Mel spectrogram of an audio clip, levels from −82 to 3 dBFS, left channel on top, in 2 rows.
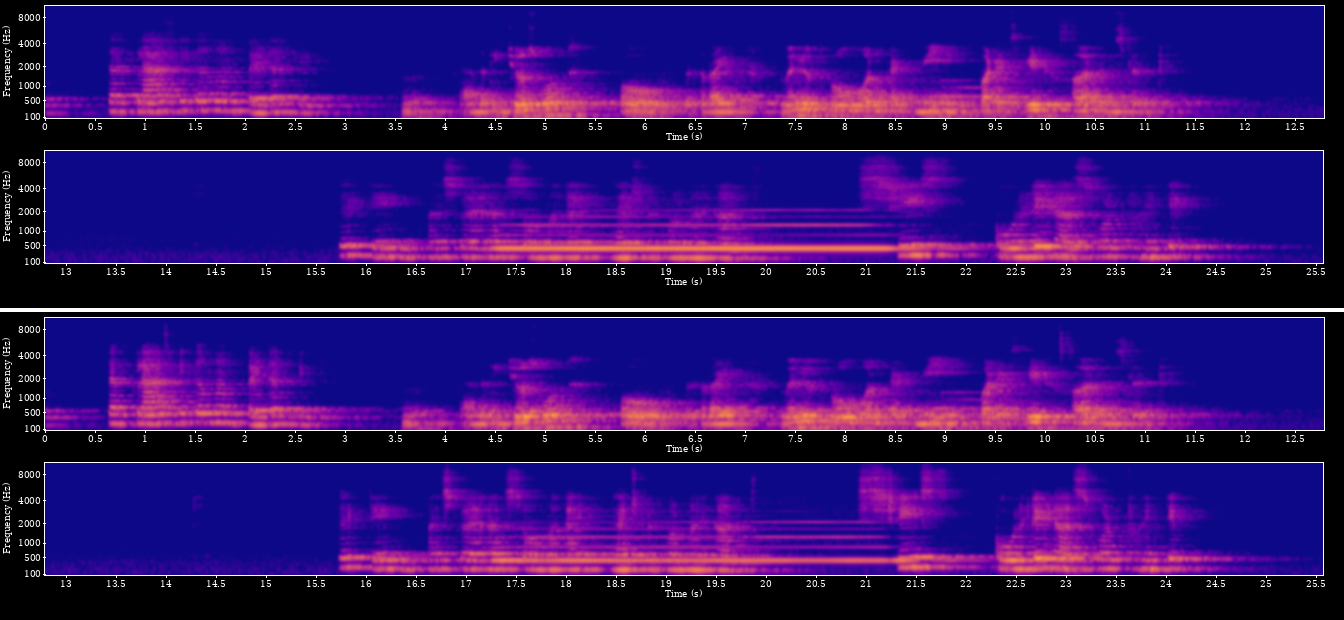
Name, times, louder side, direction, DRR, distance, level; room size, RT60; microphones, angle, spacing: voice 1, 0.6-2.6 15.7-19.8 20.9-21.8 22.3-24.1, right 1 dB, 45° right, 0 dB, 2.2 m, -32 dB
voice 2, 4.2-5.4 5.8-11.1 21.6-21.7, right 1 dB, 35° left, 1 dB, 1.9 m, -29 dB
Wind instrument woodwind instrument, 17.2-21.4, left 8 dB, 20° right, 1.2 m, -27 dB
11.5 x 10.5 x 4.9 m, 1.5 s
head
